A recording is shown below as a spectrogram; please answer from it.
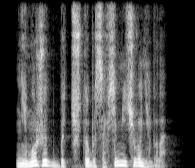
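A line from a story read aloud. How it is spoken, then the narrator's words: Muttered. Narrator (Russian): пробормотала Гермиона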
